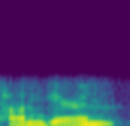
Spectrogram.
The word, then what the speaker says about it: Tongeren: Okay, I'm going to spell it for you. It's in Belgium. Okay. It's T-O-N, like Nancy. Okay. G-E-R-N, Tongeren.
